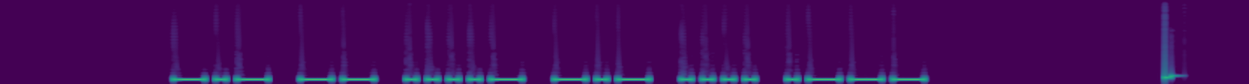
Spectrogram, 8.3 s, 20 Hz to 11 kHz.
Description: Morse code, heard as a keyed tone, about 17 wpm, 700 Hz. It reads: KM4KHJ
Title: USA Call Signs - 6 Characters - 4x Character Spacing - 17wpm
